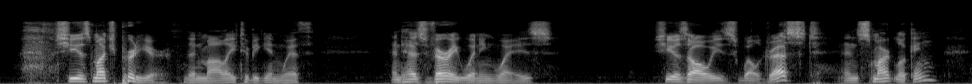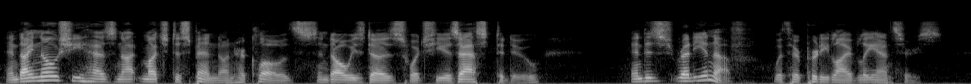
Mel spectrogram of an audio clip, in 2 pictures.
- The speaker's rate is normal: Yes, average, 150 wpm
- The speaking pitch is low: Yes, low, 105 Hz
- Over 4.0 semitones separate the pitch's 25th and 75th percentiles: Yes, average, 4.5 semitones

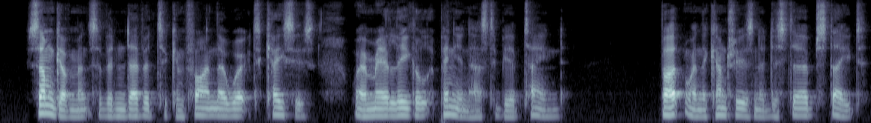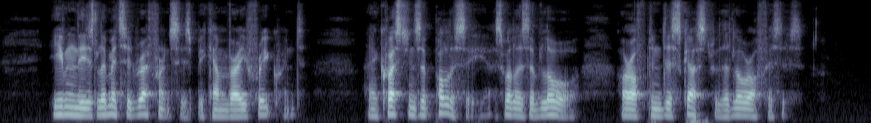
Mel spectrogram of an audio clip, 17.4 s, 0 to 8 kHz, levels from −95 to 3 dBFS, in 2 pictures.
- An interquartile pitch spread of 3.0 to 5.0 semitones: No, narrow, 2.6 semitones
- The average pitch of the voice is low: Yes, low, 125 Hz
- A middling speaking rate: Yes, average, 175 wpm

